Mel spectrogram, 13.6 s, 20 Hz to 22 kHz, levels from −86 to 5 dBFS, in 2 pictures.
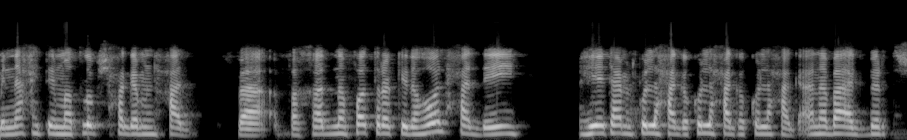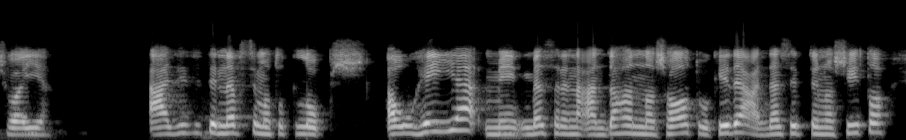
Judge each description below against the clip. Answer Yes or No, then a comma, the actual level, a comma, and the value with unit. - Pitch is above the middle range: Yes, high, 205 Hz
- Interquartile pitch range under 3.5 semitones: Yes, narrow, 2.4 semitones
